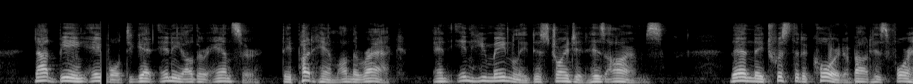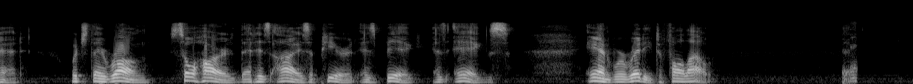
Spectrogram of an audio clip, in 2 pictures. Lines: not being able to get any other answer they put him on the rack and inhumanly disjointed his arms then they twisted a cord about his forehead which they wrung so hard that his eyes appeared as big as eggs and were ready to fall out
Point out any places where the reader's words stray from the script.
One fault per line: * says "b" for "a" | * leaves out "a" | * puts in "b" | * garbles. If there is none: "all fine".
all fine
